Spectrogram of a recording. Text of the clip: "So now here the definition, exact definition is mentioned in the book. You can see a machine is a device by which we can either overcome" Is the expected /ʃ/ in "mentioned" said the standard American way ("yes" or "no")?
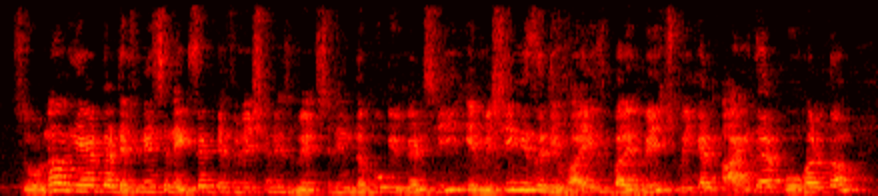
yes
